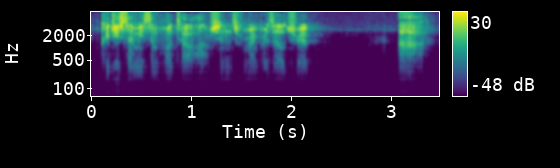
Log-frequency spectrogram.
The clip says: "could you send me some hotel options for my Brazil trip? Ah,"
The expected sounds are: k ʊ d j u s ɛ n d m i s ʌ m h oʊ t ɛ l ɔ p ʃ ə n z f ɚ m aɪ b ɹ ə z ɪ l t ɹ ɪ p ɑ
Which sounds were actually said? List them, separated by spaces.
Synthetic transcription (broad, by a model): k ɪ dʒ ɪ s ɛ n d m i s ʌ m h oʊ t ɛ l ɔ p ʃ ə n z f ɚ m aɪ b ɹ ə z ɪ l t ɹ ɪ p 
